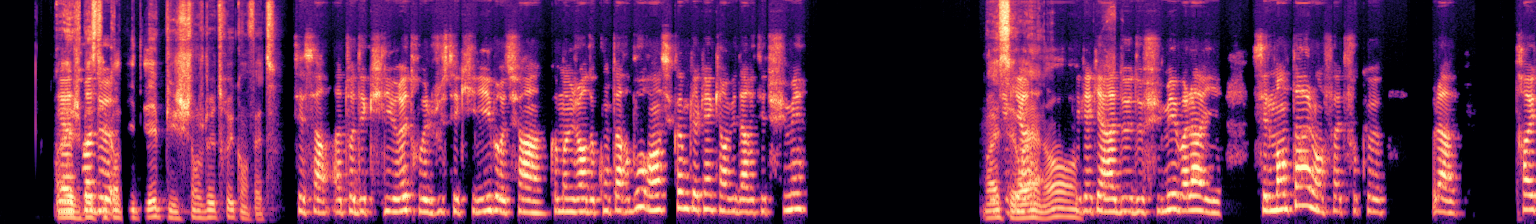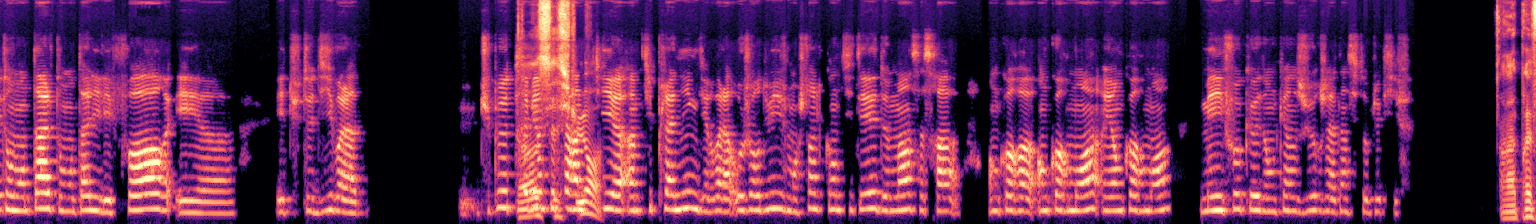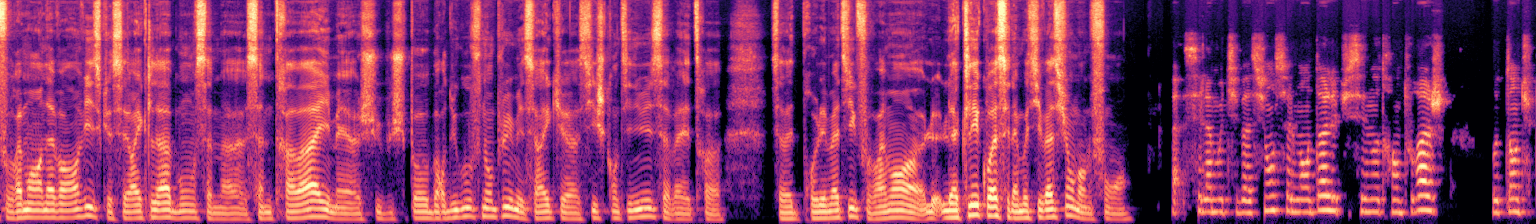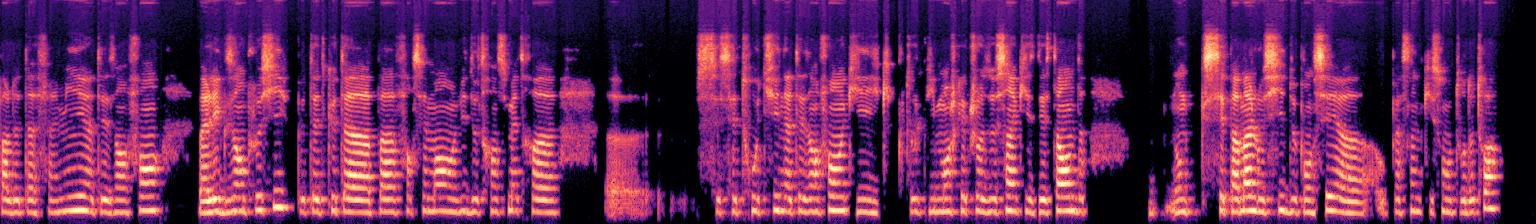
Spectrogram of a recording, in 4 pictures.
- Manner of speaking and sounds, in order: "détendent" said as "destendent"
- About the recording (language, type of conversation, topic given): French, advice, Comment puis-je remplacer le grignotage nocturne par une habitude plus saine ?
